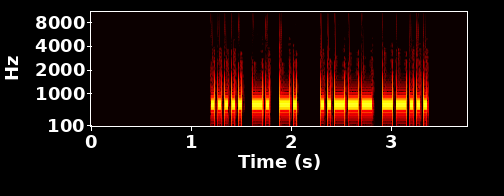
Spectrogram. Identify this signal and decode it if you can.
Morse code, heard as a keyed tone, about 36 wpm, 700 Hz. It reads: 5NN 27
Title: CQ WW DX Contest Exchange Encore - 35wpm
